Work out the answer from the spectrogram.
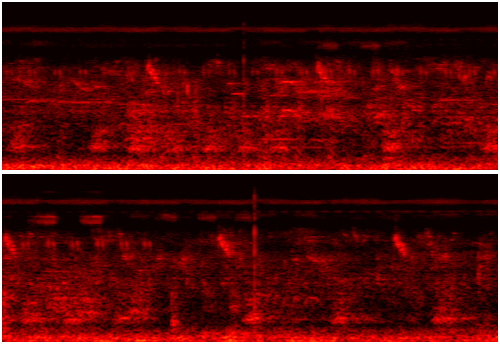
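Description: Small birds chirping in the background: short falling notes, several a second at times, over a steady low rumble of wind.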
